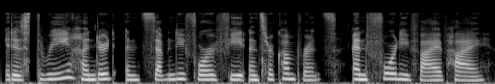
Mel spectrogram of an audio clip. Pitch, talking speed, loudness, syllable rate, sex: 225 Hz, 170 wpm, -17 LUFS, 4.8 syllables/s, female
